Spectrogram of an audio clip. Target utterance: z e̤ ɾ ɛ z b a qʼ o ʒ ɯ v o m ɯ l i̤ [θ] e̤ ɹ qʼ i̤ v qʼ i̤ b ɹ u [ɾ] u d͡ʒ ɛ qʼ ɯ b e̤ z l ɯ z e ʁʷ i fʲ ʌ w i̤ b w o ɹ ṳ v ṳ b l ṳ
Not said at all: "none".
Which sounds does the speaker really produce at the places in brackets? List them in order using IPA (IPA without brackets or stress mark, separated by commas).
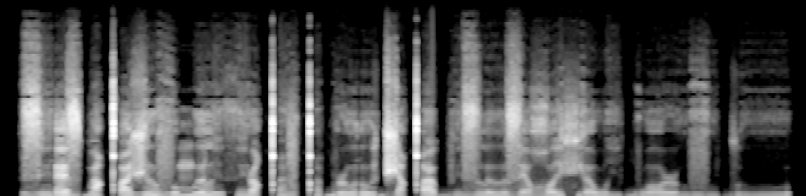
θ, ɾ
